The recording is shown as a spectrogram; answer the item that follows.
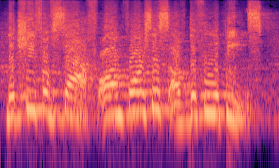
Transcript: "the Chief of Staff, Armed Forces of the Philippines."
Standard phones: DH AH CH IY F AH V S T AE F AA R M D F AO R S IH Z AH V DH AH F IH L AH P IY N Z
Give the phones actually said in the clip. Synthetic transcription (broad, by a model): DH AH CH IY F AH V S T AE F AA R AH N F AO R S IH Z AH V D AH F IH L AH P IY N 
